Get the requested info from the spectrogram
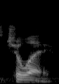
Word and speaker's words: Chile: He said, "We went to Chile," which I have been told is the right way to pronounce that, because I said Chile, and I've had several people correct me, like, don't say it like that, it's Chile. So right.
